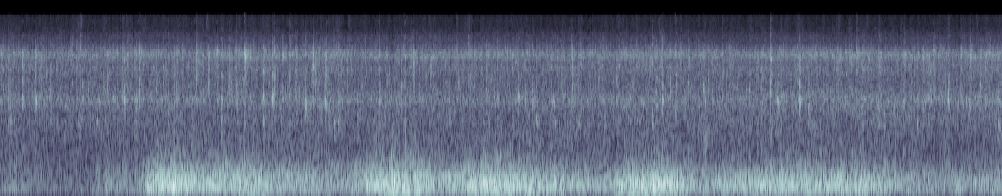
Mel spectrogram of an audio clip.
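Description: Thunder rolls in about a second and a half in, a long low rumble that swells several times. Steady rain falls throughout.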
